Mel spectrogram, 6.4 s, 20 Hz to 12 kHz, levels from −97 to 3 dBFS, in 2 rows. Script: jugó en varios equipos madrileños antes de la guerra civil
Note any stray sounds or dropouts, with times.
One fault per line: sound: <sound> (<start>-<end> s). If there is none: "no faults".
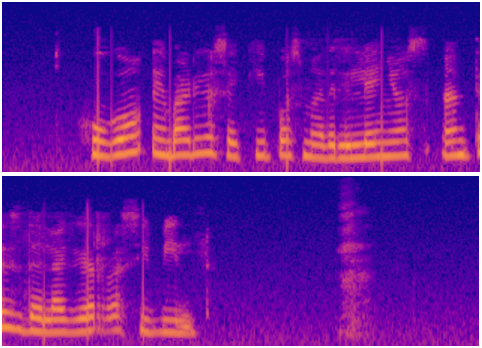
sound: sneeze (5.4-5.7 s)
